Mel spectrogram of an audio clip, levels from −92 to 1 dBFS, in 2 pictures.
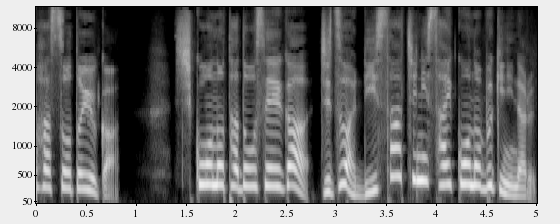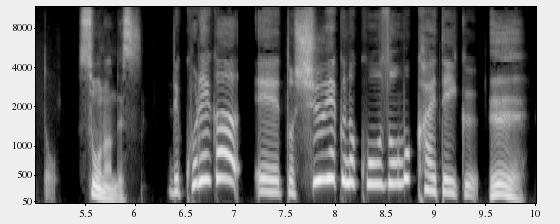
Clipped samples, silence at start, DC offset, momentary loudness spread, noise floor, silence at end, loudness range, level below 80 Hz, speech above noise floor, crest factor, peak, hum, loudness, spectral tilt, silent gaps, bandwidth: under 0.1%; 0 s; under 0.1%; 12 LU; -53 dBFS; 0.15 s; 2 LU; -48 dBFS; 38 dB; 14 dB; 0 dBFS; none; -15 LUFS; -5 dB/octave; none; 12 kHz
